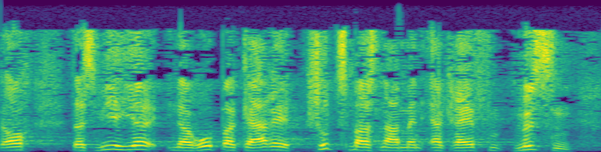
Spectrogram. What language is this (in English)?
German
